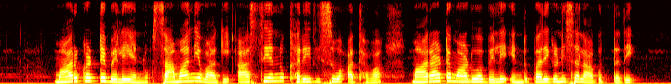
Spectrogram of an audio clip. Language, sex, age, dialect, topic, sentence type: Kannada, female, 51-55, Coastal/Dakshin, agriculture, statement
